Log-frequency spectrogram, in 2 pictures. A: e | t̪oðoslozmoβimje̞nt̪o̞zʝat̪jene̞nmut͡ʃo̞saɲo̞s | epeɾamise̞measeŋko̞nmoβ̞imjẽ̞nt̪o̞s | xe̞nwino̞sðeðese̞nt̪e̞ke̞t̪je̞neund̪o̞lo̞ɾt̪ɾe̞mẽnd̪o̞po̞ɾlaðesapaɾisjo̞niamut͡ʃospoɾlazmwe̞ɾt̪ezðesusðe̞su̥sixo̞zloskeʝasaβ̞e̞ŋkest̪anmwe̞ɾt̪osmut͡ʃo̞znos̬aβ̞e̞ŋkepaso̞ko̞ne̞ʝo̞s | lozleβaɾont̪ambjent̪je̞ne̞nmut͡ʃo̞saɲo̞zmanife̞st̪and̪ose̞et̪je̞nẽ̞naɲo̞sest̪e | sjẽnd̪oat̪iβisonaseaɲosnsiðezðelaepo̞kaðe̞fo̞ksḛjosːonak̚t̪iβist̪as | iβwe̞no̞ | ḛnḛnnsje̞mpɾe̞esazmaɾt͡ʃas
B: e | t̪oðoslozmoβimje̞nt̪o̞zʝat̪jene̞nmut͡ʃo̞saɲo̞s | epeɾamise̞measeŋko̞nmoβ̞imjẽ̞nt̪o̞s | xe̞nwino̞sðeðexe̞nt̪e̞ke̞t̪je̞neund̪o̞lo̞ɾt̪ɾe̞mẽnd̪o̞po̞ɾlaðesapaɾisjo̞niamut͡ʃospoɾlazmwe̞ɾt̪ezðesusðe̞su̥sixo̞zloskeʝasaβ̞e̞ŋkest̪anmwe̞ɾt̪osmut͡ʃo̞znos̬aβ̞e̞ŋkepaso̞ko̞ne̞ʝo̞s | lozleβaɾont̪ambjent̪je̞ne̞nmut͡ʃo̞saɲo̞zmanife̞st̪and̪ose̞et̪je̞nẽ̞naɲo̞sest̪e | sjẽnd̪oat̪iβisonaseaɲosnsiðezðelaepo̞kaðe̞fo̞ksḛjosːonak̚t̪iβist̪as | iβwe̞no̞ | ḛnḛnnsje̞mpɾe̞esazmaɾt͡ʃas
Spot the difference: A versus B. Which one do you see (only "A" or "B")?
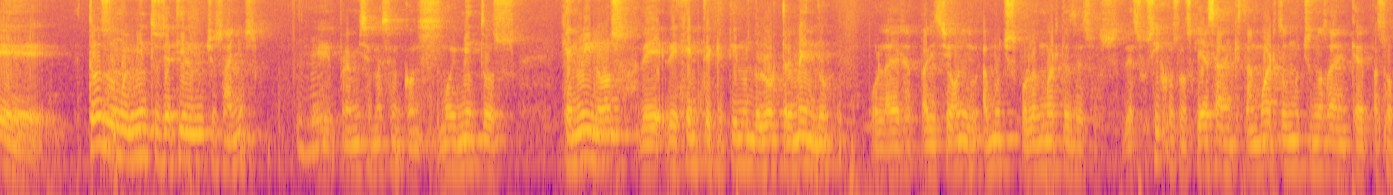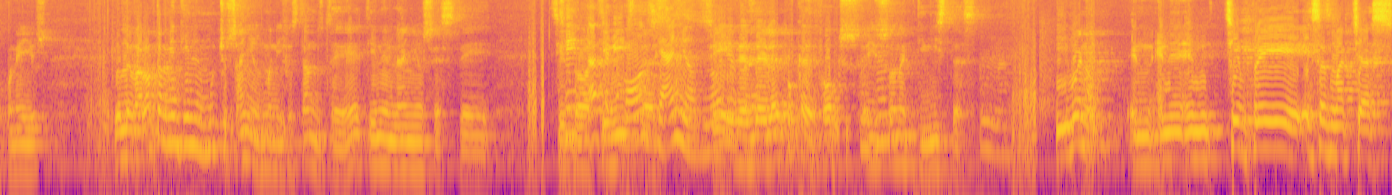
B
